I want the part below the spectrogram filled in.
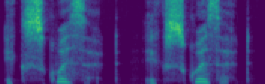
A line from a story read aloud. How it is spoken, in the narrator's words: Godfrey ... singing out softly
